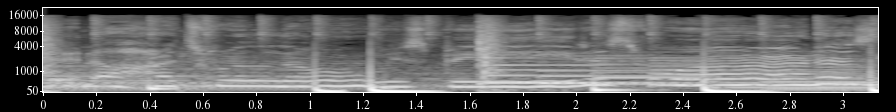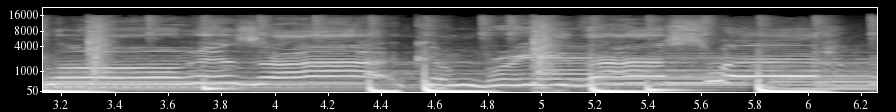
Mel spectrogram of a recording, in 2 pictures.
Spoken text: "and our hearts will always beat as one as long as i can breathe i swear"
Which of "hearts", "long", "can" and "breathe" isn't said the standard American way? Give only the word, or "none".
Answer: hearts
